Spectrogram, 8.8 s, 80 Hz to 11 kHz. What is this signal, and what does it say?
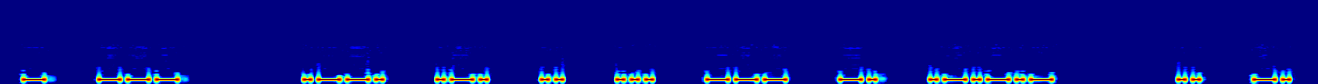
Morse code, heard as a keyed tone, about 25 wpm, spaced as for 16 wpm, 700 Hz. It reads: TO PRISON. IN
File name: Pinocchio / Pinocchio ch4 10 25 ik1hge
